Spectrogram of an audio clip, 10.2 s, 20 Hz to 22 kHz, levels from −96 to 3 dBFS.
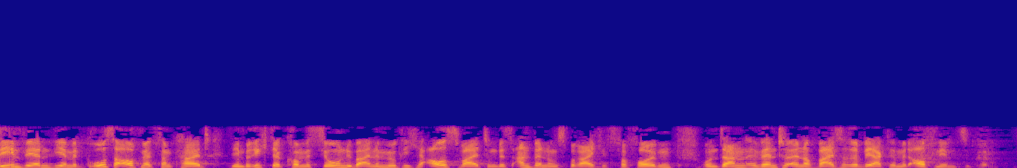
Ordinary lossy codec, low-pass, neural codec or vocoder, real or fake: none; 5.4 kHz; none; real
